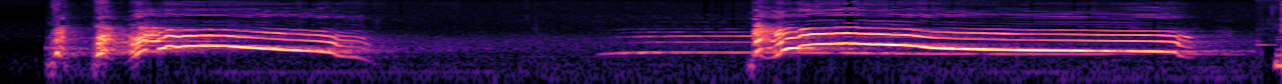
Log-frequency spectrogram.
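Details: A red wolf at the Wolf Conservation Center gives two long, rich howls that rise quickly then slide downward, a sound between a coyote's and a grey wolf's.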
